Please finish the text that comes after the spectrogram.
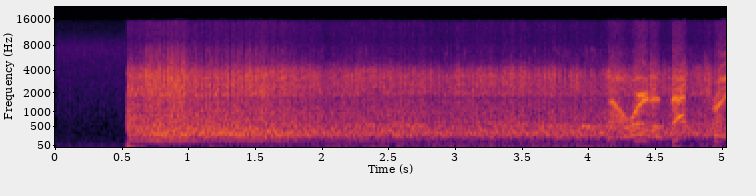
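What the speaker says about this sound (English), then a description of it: "As this train approaches, let's see how close it comes before we hear it." A 1950s train approaching a railroad crossing, a loud steady rumble starting abruptly and holding at full strength, with higher whistle-like tones sliding in near the end.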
